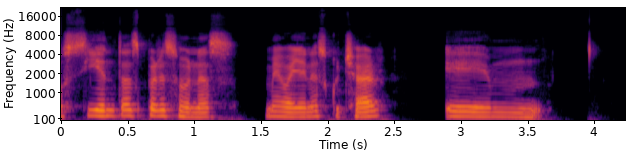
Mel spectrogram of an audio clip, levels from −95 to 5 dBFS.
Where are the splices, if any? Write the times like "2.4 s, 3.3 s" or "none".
2.8 s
